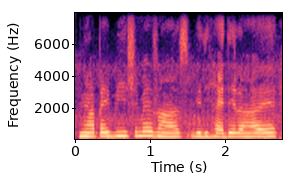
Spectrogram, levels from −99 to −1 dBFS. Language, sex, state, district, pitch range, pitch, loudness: Hindi, female, Uttar Pradesh, Shamli, 225-245 Hz, 230 Hz, -12 LUFS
